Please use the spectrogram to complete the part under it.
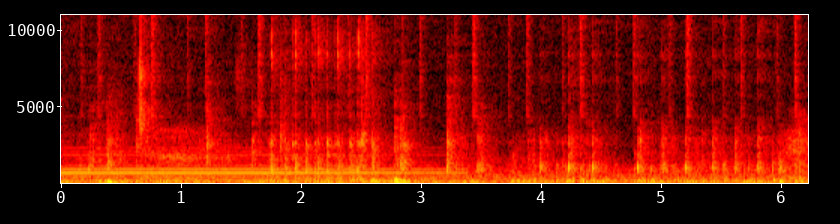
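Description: Buttons pressed on a PlayStation 3 prototype controller, a quick irregular run of small dull plastic clicks and taps close up, with brief pauses between bursts.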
